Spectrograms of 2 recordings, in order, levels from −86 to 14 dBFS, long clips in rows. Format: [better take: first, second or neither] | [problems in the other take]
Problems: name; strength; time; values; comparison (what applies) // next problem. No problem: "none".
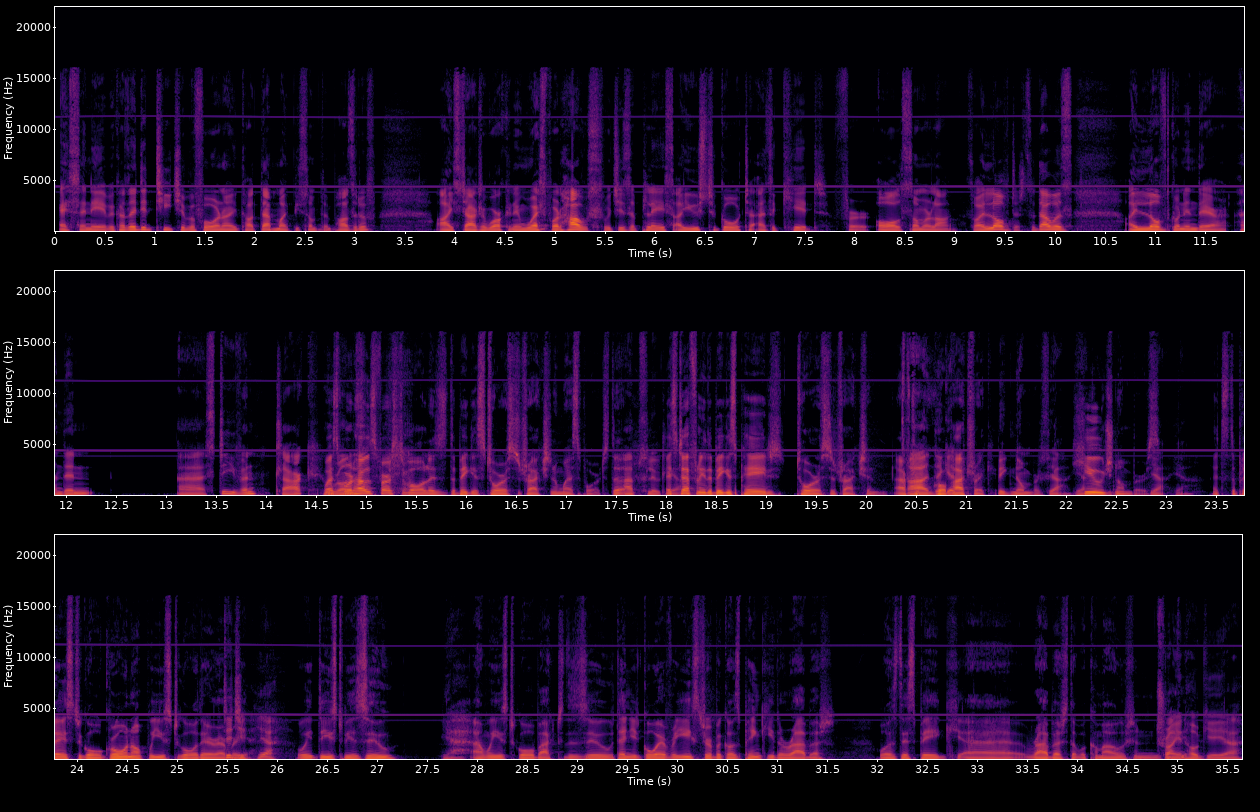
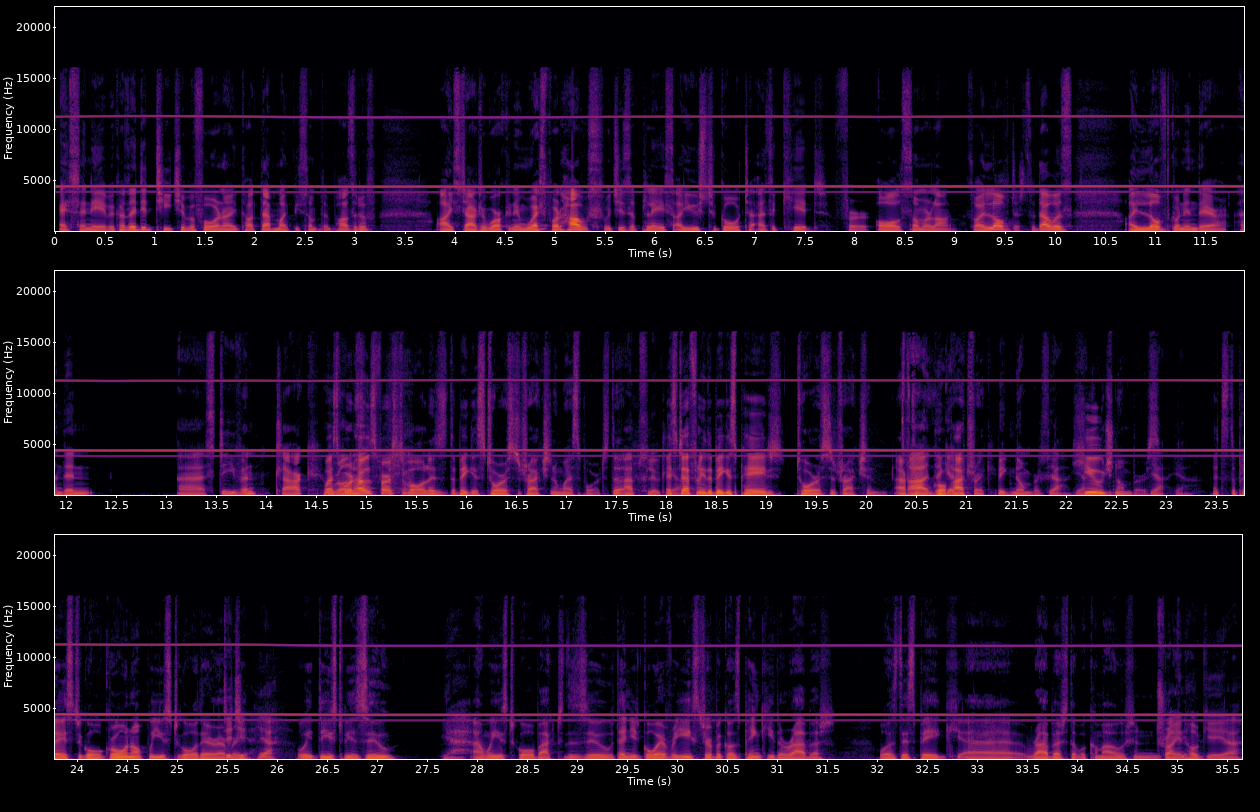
first | high-pitched whine; loud; throughout; 4.5 kHz, 9 dB below the speech; faint in the first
